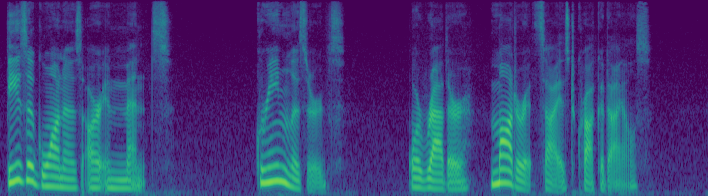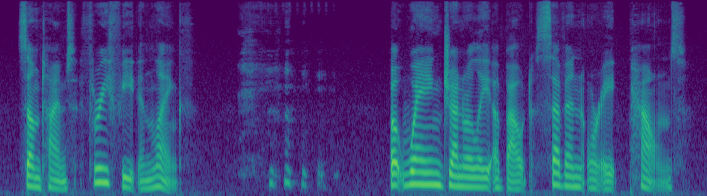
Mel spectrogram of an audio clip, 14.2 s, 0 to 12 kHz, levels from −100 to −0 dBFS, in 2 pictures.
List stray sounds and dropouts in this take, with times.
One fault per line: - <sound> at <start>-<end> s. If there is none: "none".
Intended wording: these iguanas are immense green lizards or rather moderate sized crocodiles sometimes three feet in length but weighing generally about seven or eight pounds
- laugh at 9.5-10.5 s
